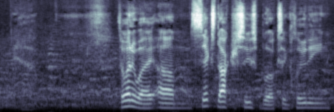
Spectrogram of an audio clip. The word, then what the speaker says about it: Seuss: And I think that Dr. Seuss, I think it's like, accurately is pronounced Seuss is pronounced like choice, so like the correct pronunciation, I think, is supposed to be Dr. Seuss, but that's beside the point.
